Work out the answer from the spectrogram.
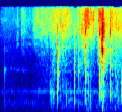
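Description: Soft paper tearing and crinkling as a handwritten letter from New Zealand is opened, a few brief, faint rustles and crackles growing slightly busier toward the end, without voices.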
